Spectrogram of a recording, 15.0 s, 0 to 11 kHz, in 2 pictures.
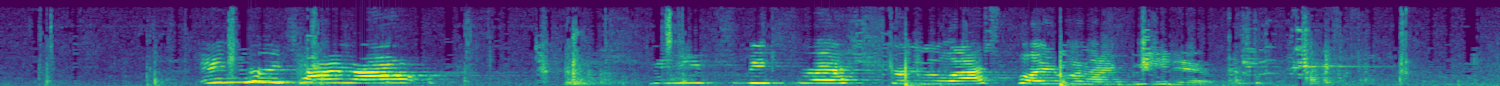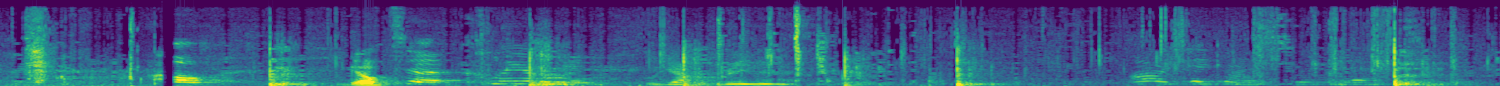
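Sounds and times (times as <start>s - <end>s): boys calling out: 1.0s - 2.4s.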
